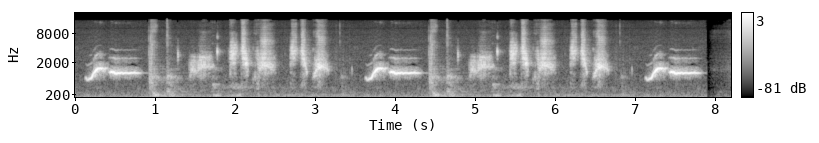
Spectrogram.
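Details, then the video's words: Pet talking budgerigar imitating human speech, mostly kisses and the word for "mommy": a clear rising-then-level whistle followed by a run of scratchy, high chattering syllables, the same phrase recurring about every three and a half seconds in a small room. "Öpücük Ağırlıklı Konuşan Muhabbet Kuşu"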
